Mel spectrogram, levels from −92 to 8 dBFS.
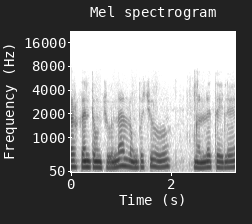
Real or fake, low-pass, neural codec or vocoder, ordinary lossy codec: real; 7.2 kHz; none; Opus, 32 kbps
